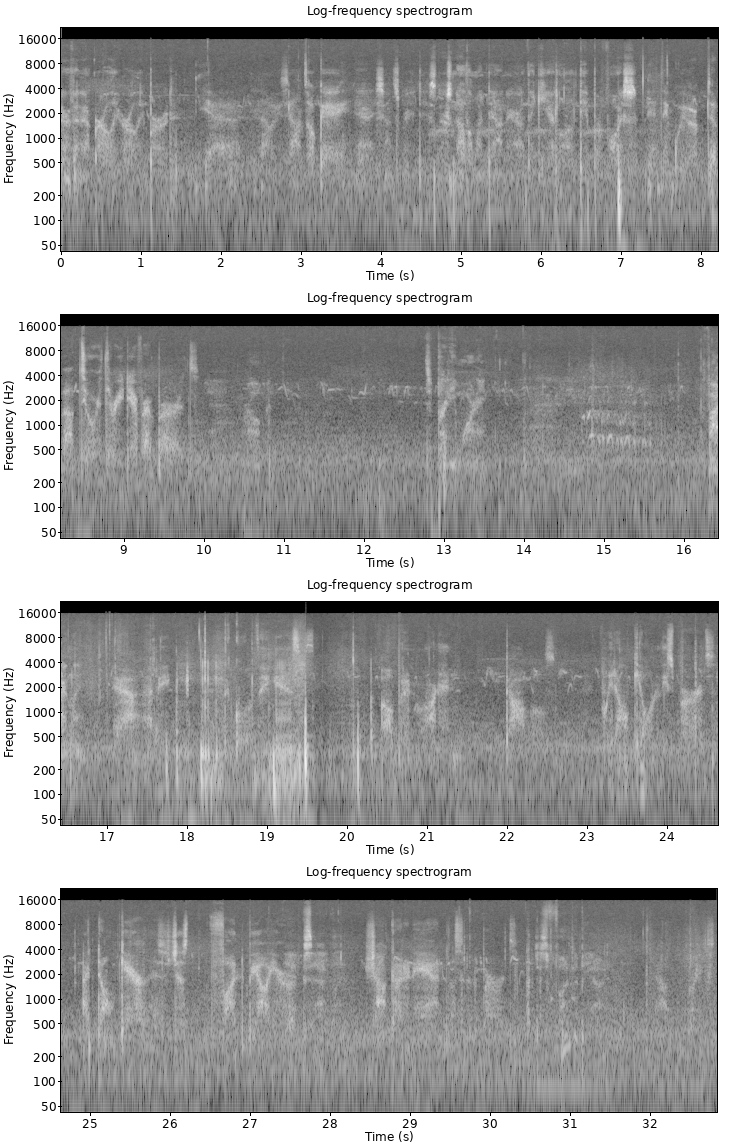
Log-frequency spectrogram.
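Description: Wild turkey gobbling, a tom sounding off at intervals.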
